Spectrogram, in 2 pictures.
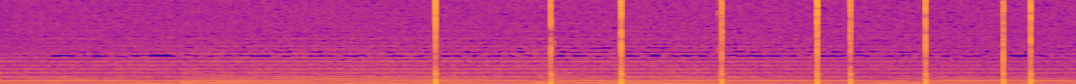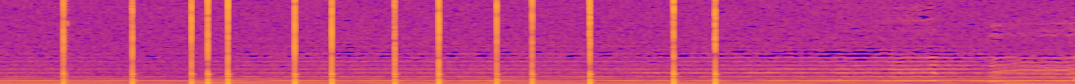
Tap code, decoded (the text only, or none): none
